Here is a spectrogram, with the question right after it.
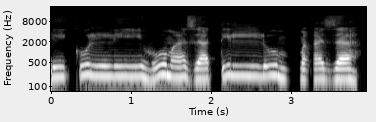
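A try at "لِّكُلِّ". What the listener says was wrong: Oke, likulli linya pendek. Ulang lagi.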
